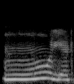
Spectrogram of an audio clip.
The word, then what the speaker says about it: Müller: Müller se escribe, ¿no ve?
